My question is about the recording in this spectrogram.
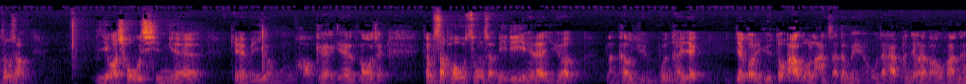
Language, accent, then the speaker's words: Cantonese; Hong Kong; 我哋香港人係 suppose 當咗係打嘅啦，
